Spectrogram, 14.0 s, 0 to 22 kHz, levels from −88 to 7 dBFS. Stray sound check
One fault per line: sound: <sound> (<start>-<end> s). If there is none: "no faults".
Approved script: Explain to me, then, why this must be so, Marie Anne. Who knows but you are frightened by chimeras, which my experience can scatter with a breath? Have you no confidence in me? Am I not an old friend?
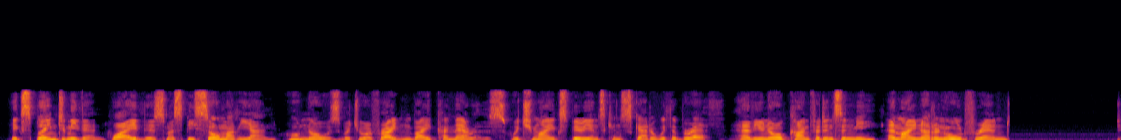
no faults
